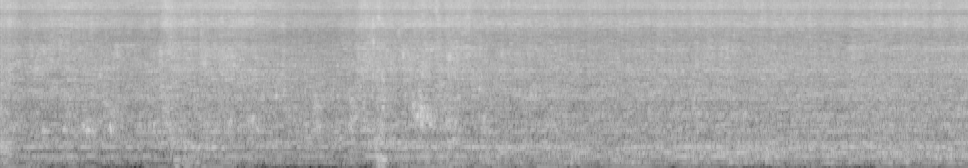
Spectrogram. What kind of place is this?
restroom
